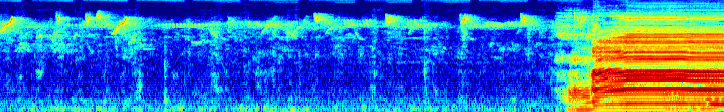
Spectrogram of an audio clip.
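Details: Cow calling partners to mate: several seconds of bird chirps and twitters over quiet background, then a loud, sustained moo that starts abruptly and carries on to the end.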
